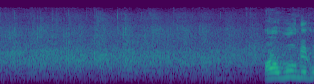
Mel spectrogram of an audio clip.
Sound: applause

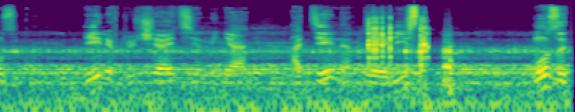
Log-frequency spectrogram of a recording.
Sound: gear shifting

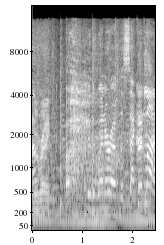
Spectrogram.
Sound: grunts

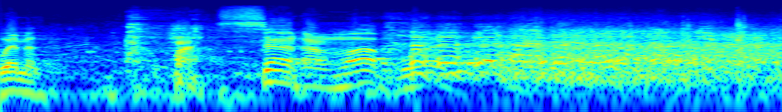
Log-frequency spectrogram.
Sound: laughing

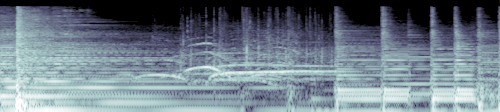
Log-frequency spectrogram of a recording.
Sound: applause

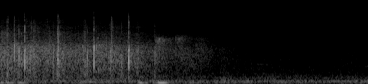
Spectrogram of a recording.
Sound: applause

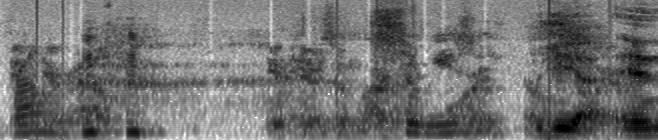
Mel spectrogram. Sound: indistinct chatter

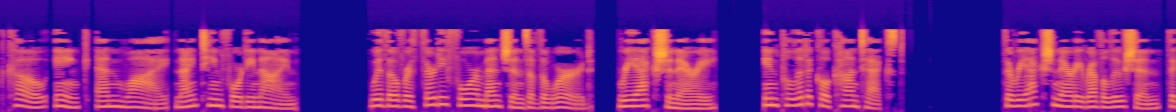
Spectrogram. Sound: in German

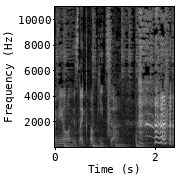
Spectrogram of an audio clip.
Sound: laughs

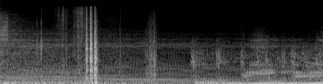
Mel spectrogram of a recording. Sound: thud on ground

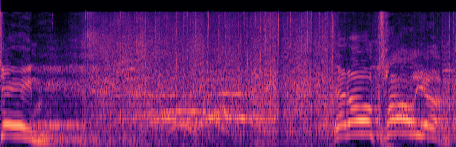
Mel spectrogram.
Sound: applause

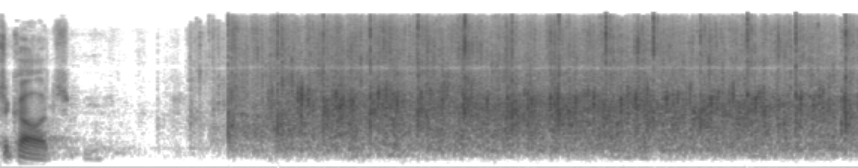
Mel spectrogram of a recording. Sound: audience applauding

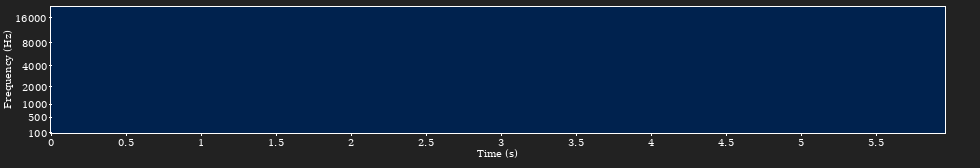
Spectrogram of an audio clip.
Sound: none

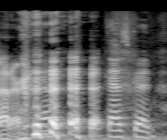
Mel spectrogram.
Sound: laughter

